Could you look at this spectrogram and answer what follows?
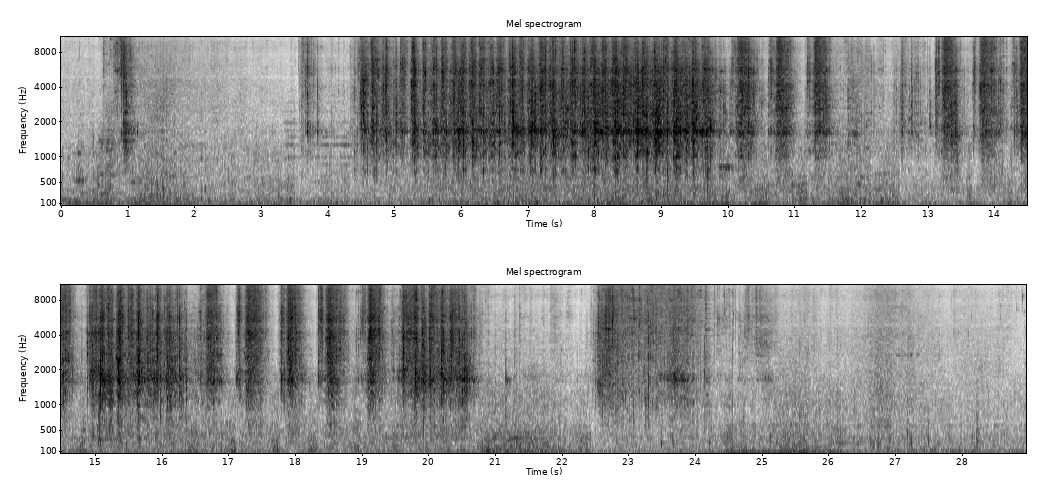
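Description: Brittle pieces of roasted multani mitti (fuller's earth clay) rattling and scraping in a round metal sieve as it is shaken to sift out the dust: a long continuous rattle, then a run of separate shakes about one a second, and one more short rattle near the end.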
